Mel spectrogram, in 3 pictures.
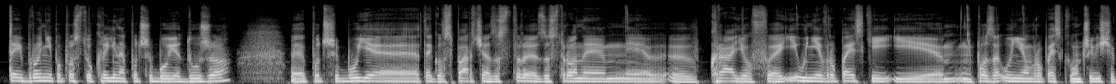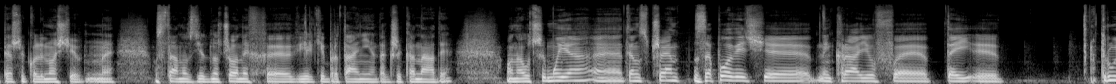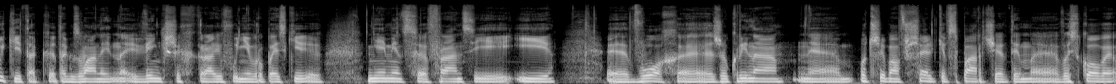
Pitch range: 125-145 Hz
